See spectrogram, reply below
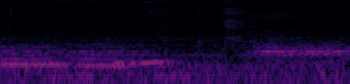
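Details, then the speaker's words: Lecture demonstration of a wheeze, a high-pitched continuous sound heard in asthma and COPD: faint continuous musical tones from airflow through narrowed airways. "Now these sounds the we're going to go through the breath sounds such as wheezes is going to be high pitch continuous sounds. You're going to hear this in asthma COPD."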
